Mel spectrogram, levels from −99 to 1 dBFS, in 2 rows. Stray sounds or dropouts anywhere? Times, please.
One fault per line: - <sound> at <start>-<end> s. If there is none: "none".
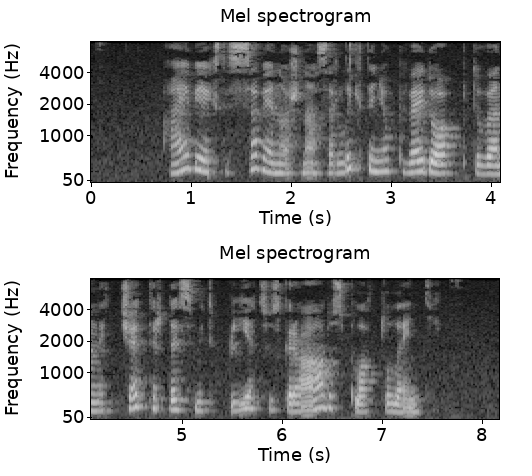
none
